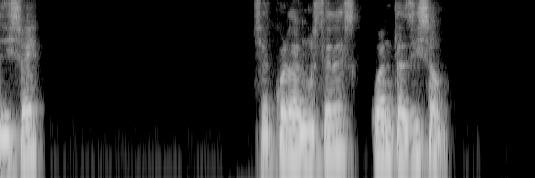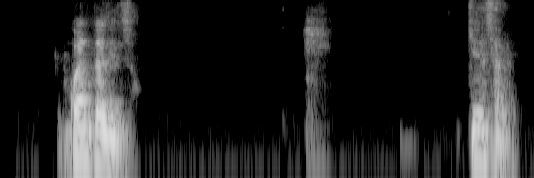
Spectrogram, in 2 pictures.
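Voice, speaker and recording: A man's voice: medium pitch, dark tone, slightly rough. A man with an Ecuadorian accent teaching a Bible study. He chats casually, laughs often and keeps quizzing his listeners. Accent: Ecuadorian Spanish. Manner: conversational, quizzes listeners with rhetorical questions; laughs often, frequent verbal fillers.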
